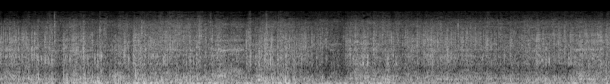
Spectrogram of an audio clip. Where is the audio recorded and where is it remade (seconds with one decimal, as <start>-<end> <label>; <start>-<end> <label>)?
0.0-1.2 recorded; 1.2-3.9 remade; 3.9-6.1 recorded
